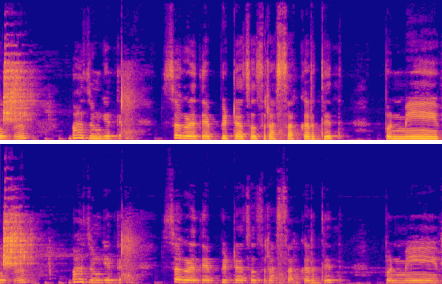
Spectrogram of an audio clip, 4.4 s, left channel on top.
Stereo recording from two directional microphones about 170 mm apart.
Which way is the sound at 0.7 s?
90° left.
